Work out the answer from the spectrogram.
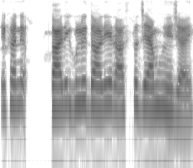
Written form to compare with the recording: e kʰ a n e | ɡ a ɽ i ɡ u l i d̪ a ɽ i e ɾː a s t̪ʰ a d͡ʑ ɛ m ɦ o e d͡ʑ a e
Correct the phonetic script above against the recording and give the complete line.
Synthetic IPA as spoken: e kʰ a n e | ɡ a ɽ i ɡ u l i d̪ a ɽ i e ɾ a s t̪ a d͡ʑ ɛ m ɦ o e d͡ʑ a e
